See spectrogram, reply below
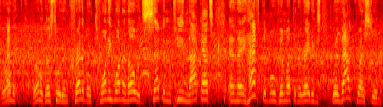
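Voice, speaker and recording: A man analysing a fight as a live boxing commentator, with excitable, blunt, choppy phrasing. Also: high voice, brisk. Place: ringside at a boxing arena. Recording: noisy arena ambience.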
